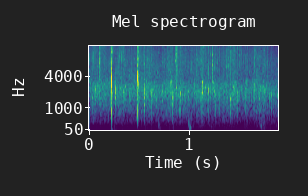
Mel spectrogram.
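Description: A church audience applauds to give the Lord a big hand, a dense wash of many hands clapping with a few sharper, louder claps standing out, steady and moderately loud throughout.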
